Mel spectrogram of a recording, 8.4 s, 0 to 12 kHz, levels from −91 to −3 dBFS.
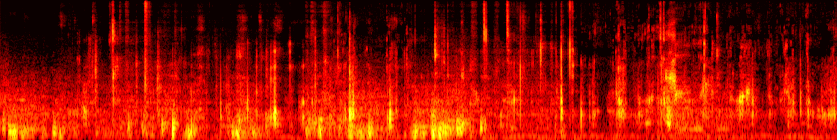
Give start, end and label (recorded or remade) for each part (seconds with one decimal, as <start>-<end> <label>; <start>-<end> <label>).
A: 0.0-0.7 recorded; 0.7-3.3 remade; 3.3-4.1 recorded; 4.1-5.8 remade; 5.8-8.4 recorded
